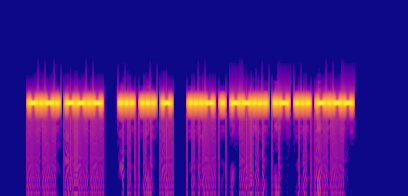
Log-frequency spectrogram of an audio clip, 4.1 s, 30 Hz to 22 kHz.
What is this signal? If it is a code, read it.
Morse code, heard as a keyed tone, about 46 wpm, 700 Hz. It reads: CQ SST VE7ASY
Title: K1USN SST QSO Practice - 45wpm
